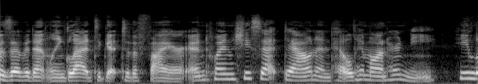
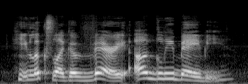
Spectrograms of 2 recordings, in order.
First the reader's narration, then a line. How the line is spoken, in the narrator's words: laughed Sarah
